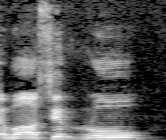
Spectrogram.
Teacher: ٹھیک ہے، وَأَسِرُّوا، یہ دیکھیں واو مدہ ہے یہاں پر. اس کو را کو ہم تھوڑا لمبا کر کے پڑھیں گے، را کو موٹا کرنا ہے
